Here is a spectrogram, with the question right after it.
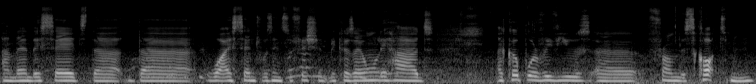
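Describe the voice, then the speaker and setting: At a moderate pace, a woman speaks in a fairly low, monotone voice with flat intonation. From Brazil. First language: Portuguese. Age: young. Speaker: theatre director. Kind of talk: interview. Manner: articulate.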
